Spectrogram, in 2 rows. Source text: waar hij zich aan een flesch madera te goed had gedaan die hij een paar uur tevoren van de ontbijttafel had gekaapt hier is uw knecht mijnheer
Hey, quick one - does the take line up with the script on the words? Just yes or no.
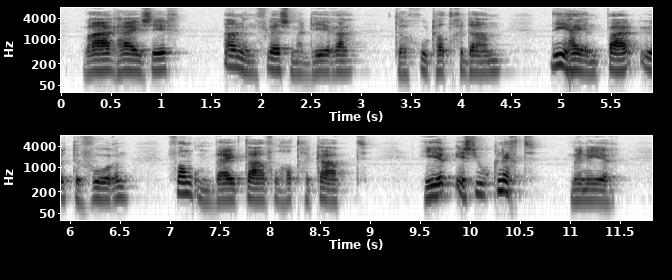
no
